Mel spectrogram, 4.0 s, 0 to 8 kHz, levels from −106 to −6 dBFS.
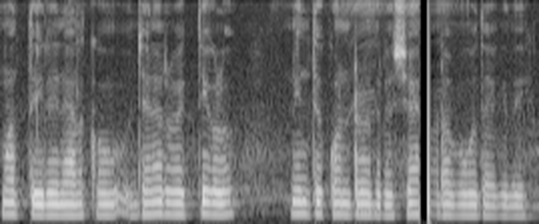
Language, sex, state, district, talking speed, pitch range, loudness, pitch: Kannada, male, Karnataka, Koppal, 135 wpm, 140-150 Hz, -28 LUFS, 145 Hz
